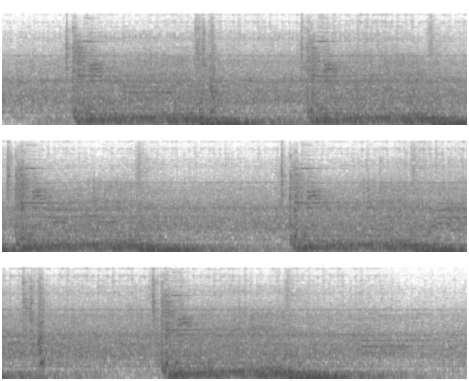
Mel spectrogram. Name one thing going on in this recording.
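A heavy machine hums and rumbles as it is carried along, in repeated swells.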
